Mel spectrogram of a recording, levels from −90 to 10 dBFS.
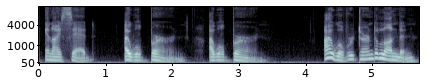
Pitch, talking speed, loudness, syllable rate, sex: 150 Hz, 145 wpm, -18 LUFS, 4.0 syllables/s, female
